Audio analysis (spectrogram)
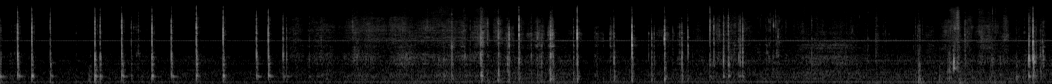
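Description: Fingertips and nails tap and scratch a hand-sized, hollow red plastic drinking water bottle held close. Crisp, bright clicking taps come in a steady series at first, then give way to a denser, scratchy rustle with scattered taps. A few sharper taps return near the end.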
